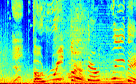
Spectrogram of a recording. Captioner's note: gasps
